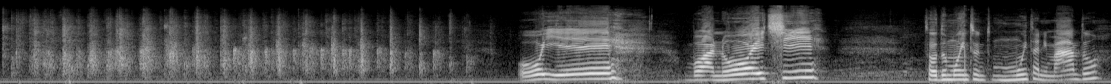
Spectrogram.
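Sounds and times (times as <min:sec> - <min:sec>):
audience applause: 0:00.0 - 0:04.9
speech: 0:05.2 - 0:08.3, 0:09.3 - 0:11.1.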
